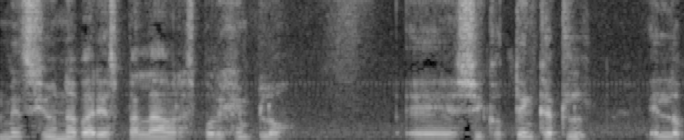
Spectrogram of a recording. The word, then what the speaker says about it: Xicoténcatl: menos vemos claramente que el sonido de la l era muy clara en la pronunciación del náhuatl clásico porque hernán cortez lo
